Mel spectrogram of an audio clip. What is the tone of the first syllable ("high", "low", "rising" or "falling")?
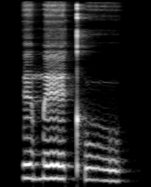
low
